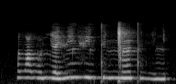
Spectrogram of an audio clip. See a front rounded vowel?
yes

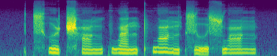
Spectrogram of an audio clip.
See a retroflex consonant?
yes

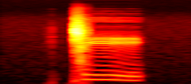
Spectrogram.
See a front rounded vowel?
yes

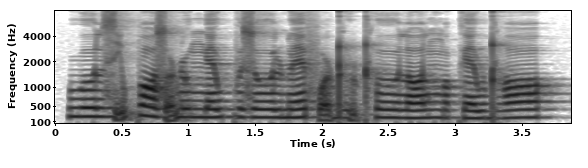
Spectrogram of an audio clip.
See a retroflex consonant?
yes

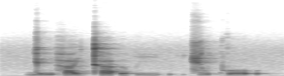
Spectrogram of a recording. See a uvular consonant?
no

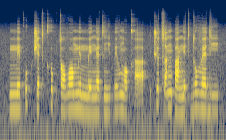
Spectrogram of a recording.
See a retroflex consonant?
no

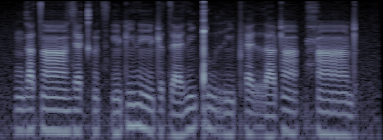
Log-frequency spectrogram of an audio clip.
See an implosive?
no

